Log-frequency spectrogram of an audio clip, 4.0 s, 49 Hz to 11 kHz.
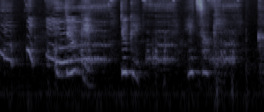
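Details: Frustrated 7½-week-old Greater Swiss Mountain Dog puppy stuck going downstairs whines in short, sliding cries, mixed with a person's encouraging voice in a small indoor room.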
